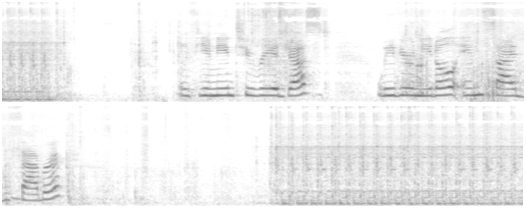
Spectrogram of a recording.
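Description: A sewing machine runs with a fast, steady stitching rattle.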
